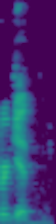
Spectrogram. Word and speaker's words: Brigitte: It's like, I don't like saying that last part of Brigitte's te. Because it's like a 3rd syllable. It's super awkward to try to follow it up. Instead, it's like Brigitte.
